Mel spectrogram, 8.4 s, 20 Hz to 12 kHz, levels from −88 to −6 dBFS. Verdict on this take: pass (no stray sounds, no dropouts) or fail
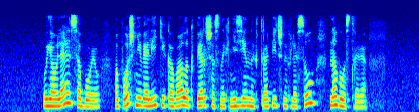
pass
